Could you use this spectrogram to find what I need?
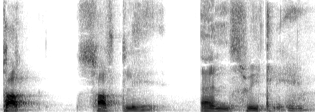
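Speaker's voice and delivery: slow, hushed and gentle; slow tender quote, trailing quiet; soft and sweet. Retold or imitated. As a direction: let it fade softly as a loving reminder. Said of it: "let's remind every time what Baba said".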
